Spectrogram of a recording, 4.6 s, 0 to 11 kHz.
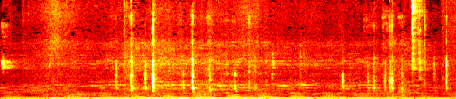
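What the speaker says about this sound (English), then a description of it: "The keyboard makes a nice clicking sound when you type." Typing on an old 1980s computer keyboard in a vintage store, a fast irregular run of clicky keystrokes, fairly faint over a low background hum, with no talk.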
